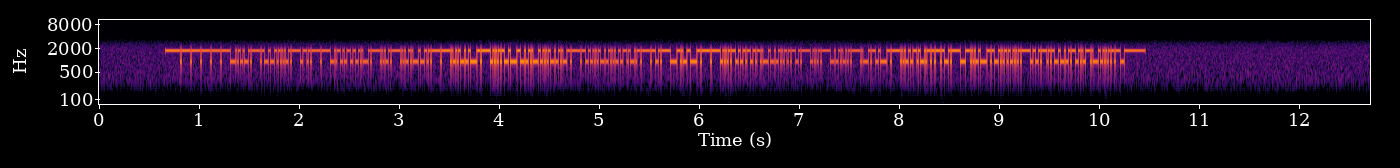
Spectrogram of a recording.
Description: RTTY (75 baud, 850 Hz shift), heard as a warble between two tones, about 1370 Hz centre, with fading. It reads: ANSCHLIESSEND TRAT ER ZUR SCHUTZTRUPPE FUR DEUTSCH-OSTAFRIKA UBER.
